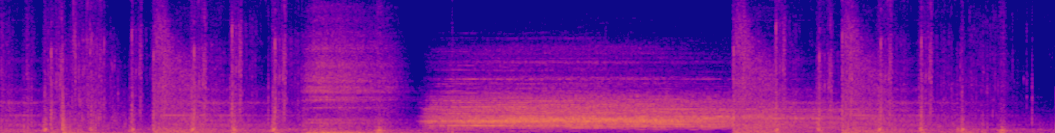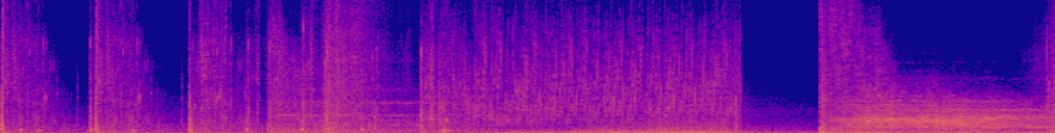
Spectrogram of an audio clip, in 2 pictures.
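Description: Sword slashes and hits ring out in a fast fight.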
